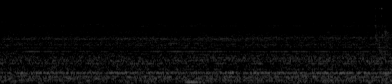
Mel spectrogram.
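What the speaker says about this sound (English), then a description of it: "trusty heat gun." A heat gun used on an RC rock crawler part blows in a steady, even broadband hiss that holds at a constant level from start to finish with no pauses.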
